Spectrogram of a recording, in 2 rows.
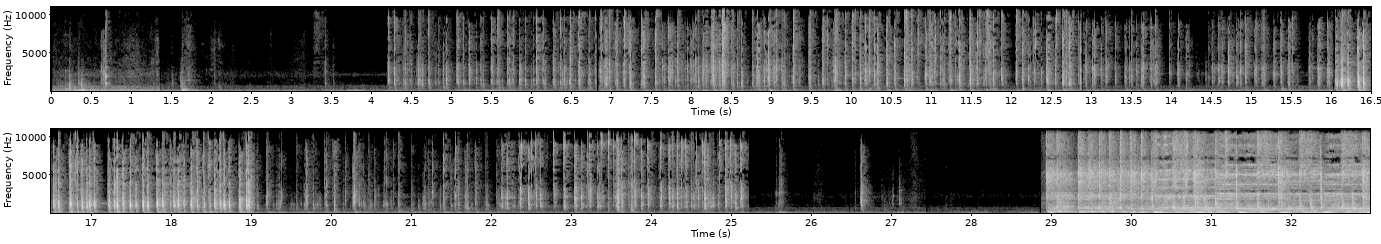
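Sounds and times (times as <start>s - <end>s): fast typing on computer keyboards: 4.2s - 25.2s.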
